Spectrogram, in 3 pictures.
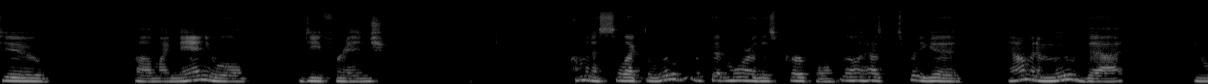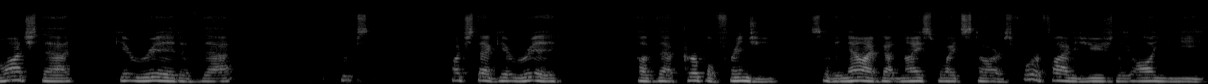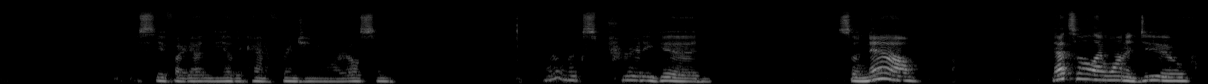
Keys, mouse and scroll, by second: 9.8-25.2 drag, 25.2 space, 25.4 click, 25.6 space, 26.3 click, 26.5 space, 27.2 click, 27.3 space, 28.3 click, 28.6 space, 33.1 click.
